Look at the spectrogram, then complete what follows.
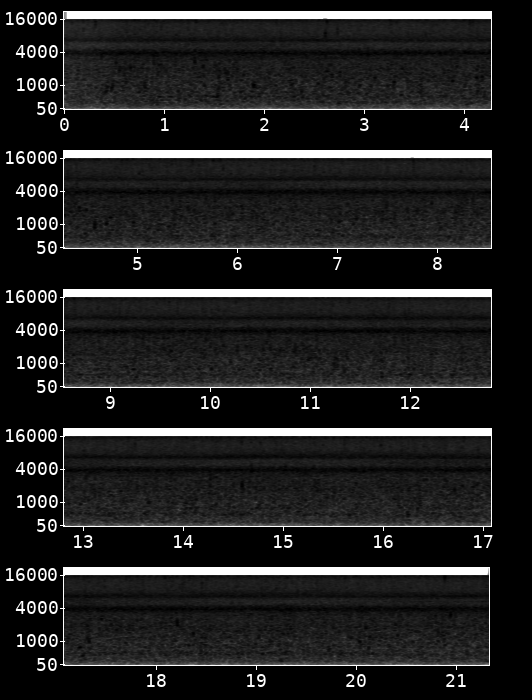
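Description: Shallow mountain stream running and splashing over rocks in a steady, even rush of water.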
